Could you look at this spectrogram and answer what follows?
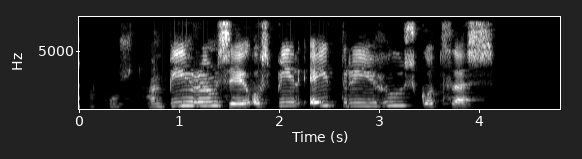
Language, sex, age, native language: Icelandic, male, 11, Icelandic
